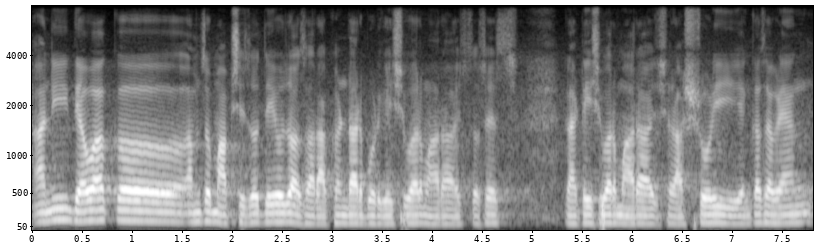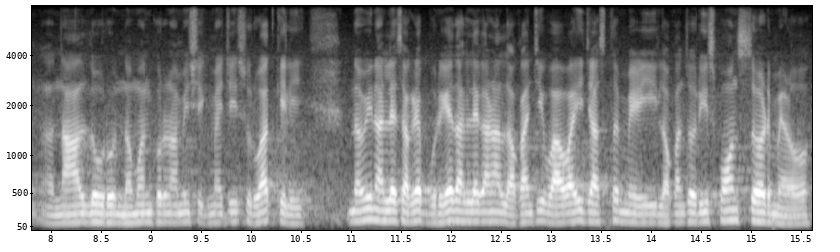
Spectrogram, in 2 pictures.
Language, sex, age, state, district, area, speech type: Goan Konkani, male, 30-45, Goa, Bardez, urban, spontaneous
